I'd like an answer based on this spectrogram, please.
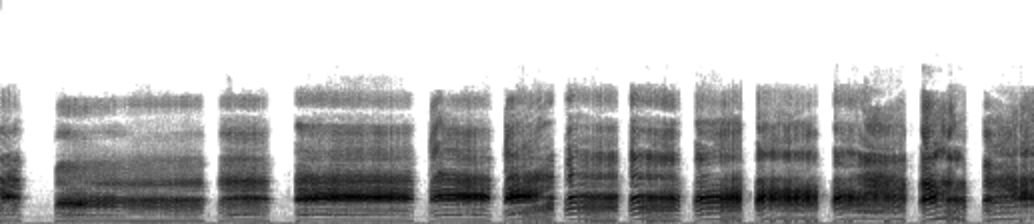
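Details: Hand-tame domestic otter squealing like an alarm clock: a run of about a dozen loud, high, harmonic squeaks, each under a second, repeated almost every second with brief pauses between.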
